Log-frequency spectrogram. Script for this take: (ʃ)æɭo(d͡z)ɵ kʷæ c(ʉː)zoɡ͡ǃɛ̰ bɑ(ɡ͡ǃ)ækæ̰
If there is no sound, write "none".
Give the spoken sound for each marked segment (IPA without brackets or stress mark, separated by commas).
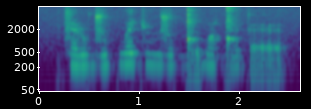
t͡s, d͡z, ʉː, ɡ͡ǃ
